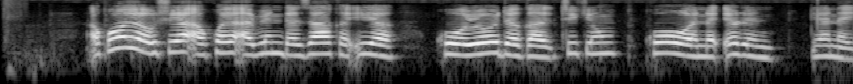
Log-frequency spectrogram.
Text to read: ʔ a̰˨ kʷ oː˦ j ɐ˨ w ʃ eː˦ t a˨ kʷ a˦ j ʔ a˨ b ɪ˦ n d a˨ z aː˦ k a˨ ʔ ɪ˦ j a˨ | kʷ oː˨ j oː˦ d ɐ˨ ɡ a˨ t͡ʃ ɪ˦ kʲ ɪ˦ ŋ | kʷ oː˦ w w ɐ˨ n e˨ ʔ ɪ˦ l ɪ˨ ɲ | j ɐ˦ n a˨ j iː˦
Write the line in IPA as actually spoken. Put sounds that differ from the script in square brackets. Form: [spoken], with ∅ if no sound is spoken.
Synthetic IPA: ʔ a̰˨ kʷ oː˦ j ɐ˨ w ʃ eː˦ [ʔ] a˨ kʷ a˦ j ʔ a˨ b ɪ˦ n d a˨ z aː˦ k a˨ ʔ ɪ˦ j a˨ | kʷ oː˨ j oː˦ d ɐ˨ ɡ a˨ t͡ʃ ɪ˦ kʲ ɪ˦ ŋ | kʷ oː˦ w w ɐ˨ n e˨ ʔ ɪ˦ [ɽ] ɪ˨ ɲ | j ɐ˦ n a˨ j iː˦

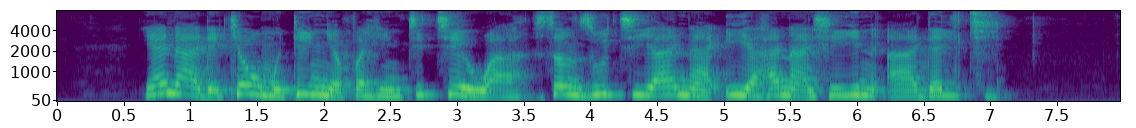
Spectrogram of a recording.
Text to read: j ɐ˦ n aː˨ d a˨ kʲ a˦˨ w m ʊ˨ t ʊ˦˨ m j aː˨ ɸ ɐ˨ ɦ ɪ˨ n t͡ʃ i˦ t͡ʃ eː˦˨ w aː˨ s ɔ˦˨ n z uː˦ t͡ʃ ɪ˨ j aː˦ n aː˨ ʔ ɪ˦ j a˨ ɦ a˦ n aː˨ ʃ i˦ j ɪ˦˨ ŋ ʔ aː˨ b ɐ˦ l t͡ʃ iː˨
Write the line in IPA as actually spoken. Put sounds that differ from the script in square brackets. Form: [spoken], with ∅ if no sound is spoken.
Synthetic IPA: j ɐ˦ n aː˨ d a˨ kʲ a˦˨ w m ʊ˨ t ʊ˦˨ m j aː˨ ɸ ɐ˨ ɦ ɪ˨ n t͡ʃ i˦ t͡ʃ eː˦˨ w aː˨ s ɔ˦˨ n z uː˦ t͡ʃ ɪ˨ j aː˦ n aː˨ ʔ ɪ˦ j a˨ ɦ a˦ n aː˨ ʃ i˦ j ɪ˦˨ ŋ ʔ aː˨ [d] ɐ˦ l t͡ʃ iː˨

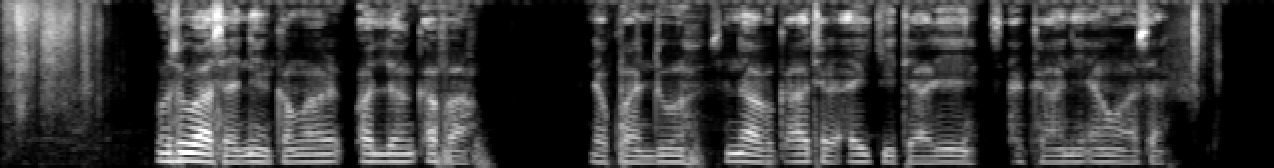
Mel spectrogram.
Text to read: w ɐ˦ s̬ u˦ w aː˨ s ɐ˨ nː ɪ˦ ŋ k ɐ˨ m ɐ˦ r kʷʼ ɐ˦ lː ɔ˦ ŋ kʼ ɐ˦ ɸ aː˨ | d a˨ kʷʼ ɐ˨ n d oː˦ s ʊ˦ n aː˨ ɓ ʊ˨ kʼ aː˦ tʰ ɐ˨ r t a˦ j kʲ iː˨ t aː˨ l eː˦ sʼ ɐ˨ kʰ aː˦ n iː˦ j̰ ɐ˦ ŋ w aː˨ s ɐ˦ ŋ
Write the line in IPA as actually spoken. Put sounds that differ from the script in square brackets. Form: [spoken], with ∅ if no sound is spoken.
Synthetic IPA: w ɐ˦ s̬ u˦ w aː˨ s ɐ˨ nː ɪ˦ ŋ k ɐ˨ m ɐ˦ r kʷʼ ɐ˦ lː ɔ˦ ŋ kʼ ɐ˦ ɸ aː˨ | d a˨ [kʷ] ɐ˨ n d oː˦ s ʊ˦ n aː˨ [b] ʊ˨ kʼ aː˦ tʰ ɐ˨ r [ʔ] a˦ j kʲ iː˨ t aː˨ [ɽ] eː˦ sʼ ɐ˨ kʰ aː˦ n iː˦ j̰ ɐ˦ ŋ w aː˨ s ɐ˦ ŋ

